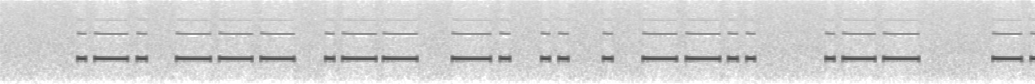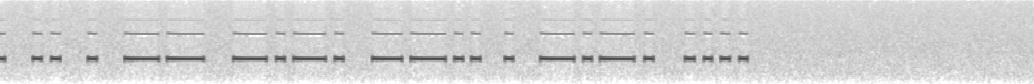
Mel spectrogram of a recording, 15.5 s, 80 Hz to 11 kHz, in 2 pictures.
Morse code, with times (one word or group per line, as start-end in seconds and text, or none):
0.6-5.7 ROWNIEZ
6.2-6.9 W
7.4-13.4 NIEMCZECH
